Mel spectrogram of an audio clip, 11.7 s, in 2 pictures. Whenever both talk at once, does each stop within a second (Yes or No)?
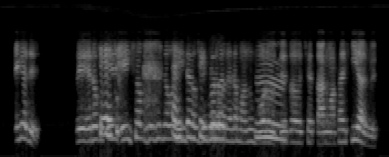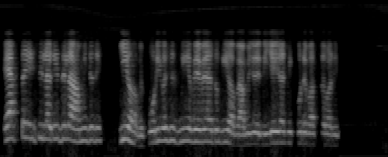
No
